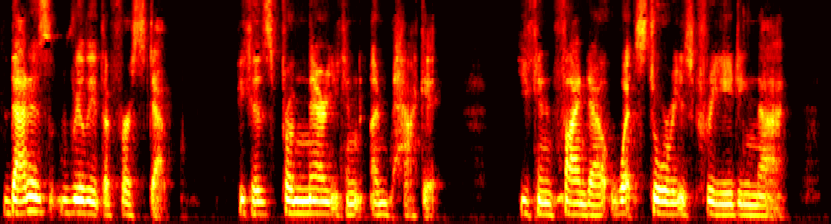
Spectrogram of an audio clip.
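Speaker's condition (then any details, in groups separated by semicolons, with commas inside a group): Cleft lip and palate; some speech issues growing up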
